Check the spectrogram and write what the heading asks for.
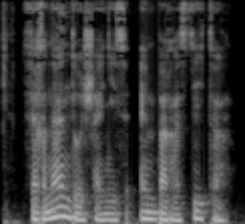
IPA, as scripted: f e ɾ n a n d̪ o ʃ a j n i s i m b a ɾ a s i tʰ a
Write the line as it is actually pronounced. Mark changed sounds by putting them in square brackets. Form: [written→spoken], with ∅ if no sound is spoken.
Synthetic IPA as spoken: f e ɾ n a n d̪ o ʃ a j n i s [i→e] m b a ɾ a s i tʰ a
